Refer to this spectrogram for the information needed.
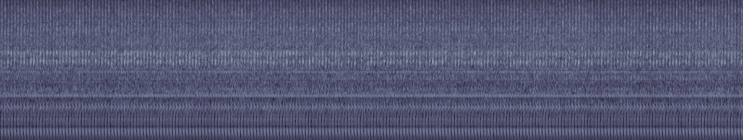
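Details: Old free generator, after adding gas and freeing stuck governor: steady, even idle at unchanging speed, no hunting or misses; voltage output in proper range; normal governed idle.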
